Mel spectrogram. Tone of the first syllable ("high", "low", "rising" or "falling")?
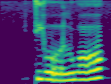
low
